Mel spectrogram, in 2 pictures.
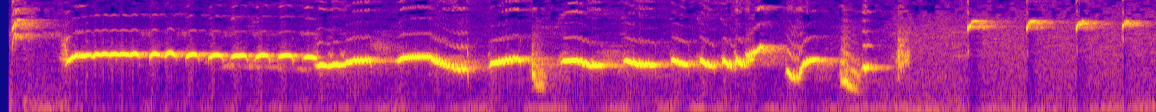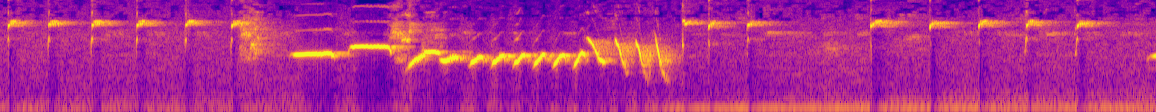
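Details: White-rumped shama in long, continuous song: rapid repeated whistled notes in a fast trill, dipping and sliding phrases, then strings of high clicking notes repeated several times a second, with a soft low hum.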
